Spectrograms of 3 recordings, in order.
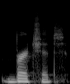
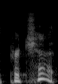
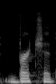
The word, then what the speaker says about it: Burchett: Yes, he wants it pronounced Burchett and not people try to correct me and say it's Burchett. No, he says it's Burchett and I've been pronouncing it Burchett.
